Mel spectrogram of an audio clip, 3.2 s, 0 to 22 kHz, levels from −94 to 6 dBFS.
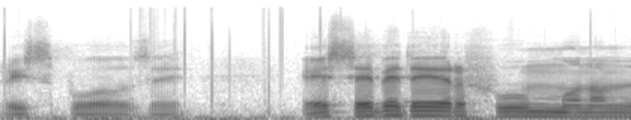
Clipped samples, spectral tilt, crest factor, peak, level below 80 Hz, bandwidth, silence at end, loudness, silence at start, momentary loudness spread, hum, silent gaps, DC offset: under 0.1%; -6.5 dB/octave; 18 dB; -16 dBFS; -52 dBFS; 17 kHz; 0 s; -34 LUFS; 0 s; 16 LU; none; none; under 0.1%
